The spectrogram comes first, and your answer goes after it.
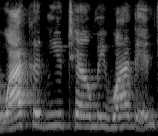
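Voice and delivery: ordinary talk, nothing marked

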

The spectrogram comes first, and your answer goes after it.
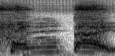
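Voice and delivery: high, loud, screaming tsundere voice. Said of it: "she sounds like the type of person who just scream".

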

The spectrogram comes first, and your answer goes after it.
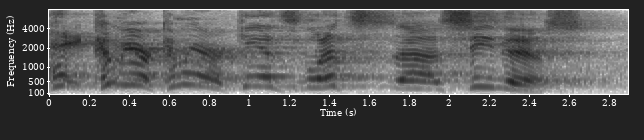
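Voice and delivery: play-acted eager excitement. Retelling Dad running into the house calling the kids: imitating Dad's excitement. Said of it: "all excited".

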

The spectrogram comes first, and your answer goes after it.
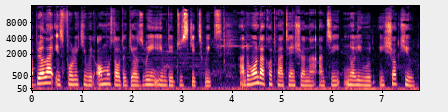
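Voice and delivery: ordinary talk

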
